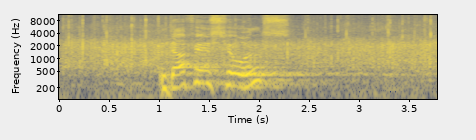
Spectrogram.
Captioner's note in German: Beifall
